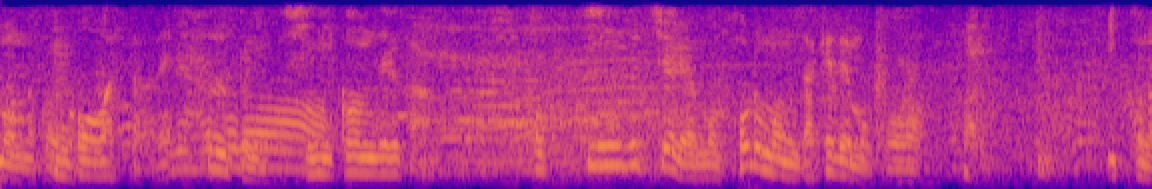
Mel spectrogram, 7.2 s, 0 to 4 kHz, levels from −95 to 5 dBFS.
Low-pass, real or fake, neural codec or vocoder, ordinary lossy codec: 3.6 kHz; real; none; MP3, 24 kbps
